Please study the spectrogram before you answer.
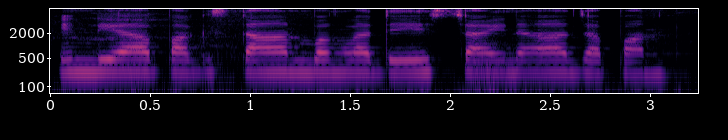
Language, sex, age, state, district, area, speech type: Nepali, female, 30-45, West Bengal, Darjeeling, rural, spontaneous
